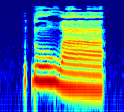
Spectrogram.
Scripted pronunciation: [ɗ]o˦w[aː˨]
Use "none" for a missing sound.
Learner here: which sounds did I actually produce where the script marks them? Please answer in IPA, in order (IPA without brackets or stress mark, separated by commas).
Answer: ɗ, aː˨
